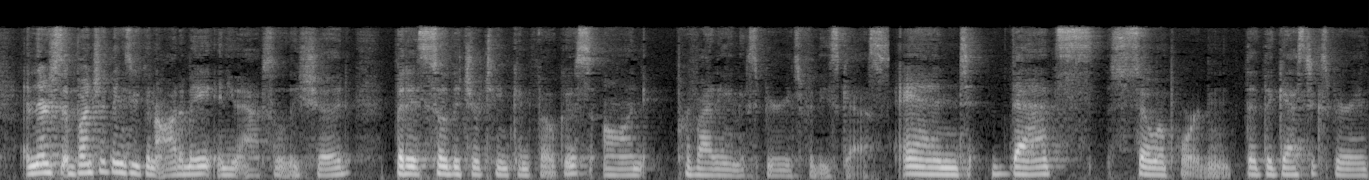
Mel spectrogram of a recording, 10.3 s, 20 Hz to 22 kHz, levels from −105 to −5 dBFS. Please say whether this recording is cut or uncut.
cut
